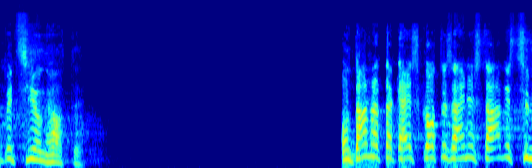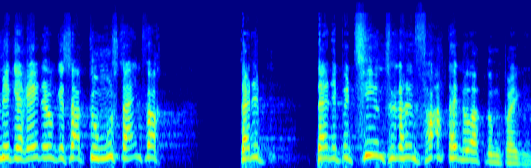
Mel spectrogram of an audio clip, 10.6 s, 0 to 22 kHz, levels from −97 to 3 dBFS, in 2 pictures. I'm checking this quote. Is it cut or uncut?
uncut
